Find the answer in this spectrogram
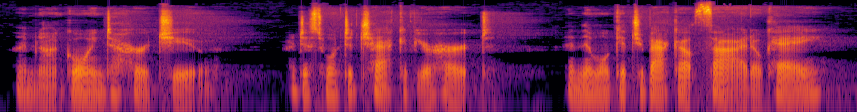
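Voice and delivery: soft and quiet. Cass speaks to a frightened bat in the tub, softly. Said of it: "Cass said softly".

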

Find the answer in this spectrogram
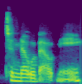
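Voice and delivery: ordinary talk, nothing marked

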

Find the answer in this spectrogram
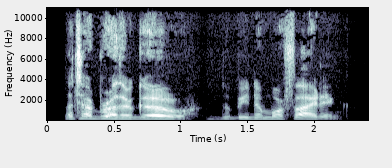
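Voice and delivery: called out loudly in rough Common. Voicing a newcomer in a game scene who yells out: yelling in rough Common. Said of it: "in rough comedy, yells out".

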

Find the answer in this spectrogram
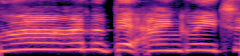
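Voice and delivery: restrained annoyed grumble. Retelling how a grown man answered a yelling two-year-old, retelling restrained anger. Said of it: "obviously restrained, because you're not going to grown man yell at a 2-year-old".

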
